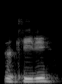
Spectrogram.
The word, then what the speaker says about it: Urquidy: How do you pronounce his name? Urquidy.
